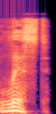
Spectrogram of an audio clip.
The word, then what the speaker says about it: Liszt: Come, repeat after me, Liszt. Li T. That's right, just say it like this, Liszt.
